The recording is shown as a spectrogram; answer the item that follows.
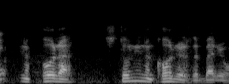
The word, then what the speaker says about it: Nakota: Nakota.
